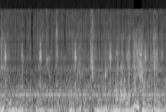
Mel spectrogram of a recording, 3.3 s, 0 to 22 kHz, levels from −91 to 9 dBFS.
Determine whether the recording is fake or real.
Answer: fake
